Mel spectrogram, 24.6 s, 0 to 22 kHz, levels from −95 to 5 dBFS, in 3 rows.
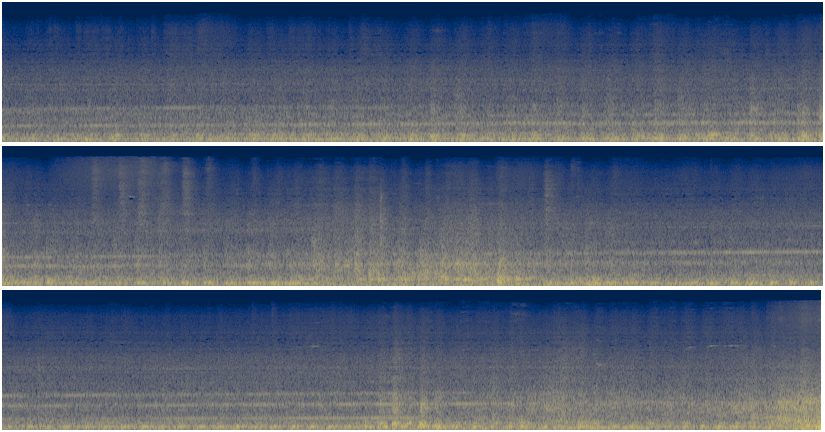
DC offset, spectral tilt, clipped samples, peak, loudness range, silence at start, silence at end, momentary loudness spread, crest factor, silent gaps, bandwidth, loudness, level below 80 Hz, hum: under 0.1%; -7.5 dB/octave; under 0.1%; -4 dBFS; 4 LU; 0 s; 0 s; 7 LU; 22 dB; none; 15 kHz; -29 LUFS; -34 dBFS; none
